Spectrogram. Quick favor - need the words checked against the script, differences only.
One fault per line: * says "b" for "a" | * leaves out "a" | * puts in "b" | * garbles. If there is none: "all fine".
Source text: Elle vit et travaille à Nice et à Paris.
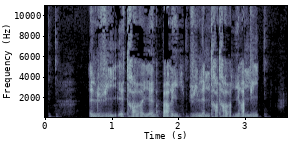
* leaves out "Nice et"
* garbles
